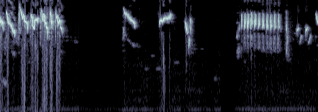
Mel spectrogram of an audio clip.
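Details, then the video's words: Nembak-style white-eye song recorded as a lure: a rapid burst of high falling chirps, a few isolated slurred notes after a pause, then a fast, even, buzzy trill and scattered short calls. "Masteran Pleci Nembak"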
